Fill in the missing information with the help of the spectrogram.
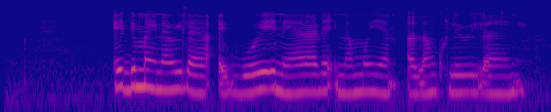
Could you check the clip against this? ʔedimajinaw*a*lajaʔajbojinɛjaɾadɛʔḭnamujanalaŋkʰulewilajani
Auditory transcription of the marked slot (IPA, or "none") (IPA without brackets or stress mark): i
